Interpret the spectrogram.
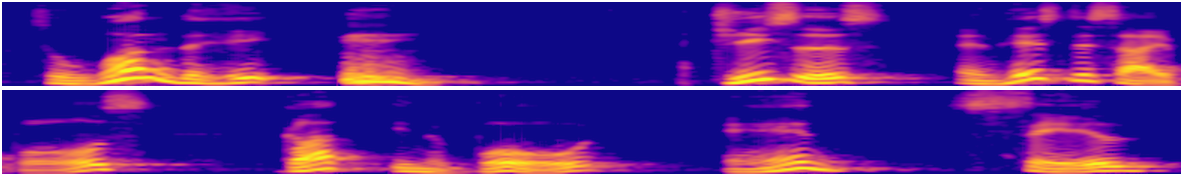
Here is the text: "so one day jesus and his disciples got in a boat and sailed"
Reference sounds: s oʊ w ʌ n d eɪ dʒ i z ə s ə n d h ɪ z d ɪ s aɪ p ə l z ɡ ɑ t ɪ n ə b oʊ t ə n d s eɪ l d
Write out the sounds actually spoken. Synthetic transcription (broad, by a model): s oʊ w ʌ n d eɪ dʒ i s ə s ə n d h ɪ s d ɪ s aɪ p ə l s ɡ ɑ t ɪ n ə b oʊ t ə n d s eɪ l d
